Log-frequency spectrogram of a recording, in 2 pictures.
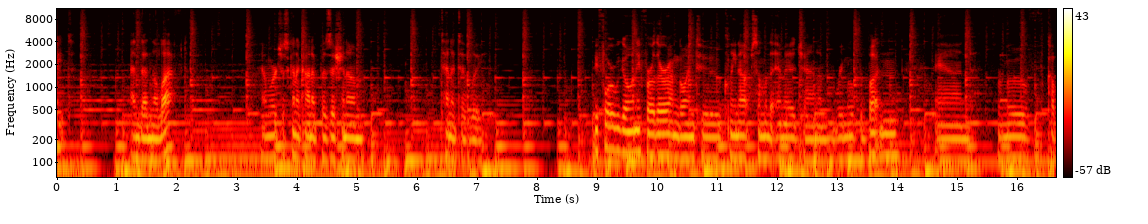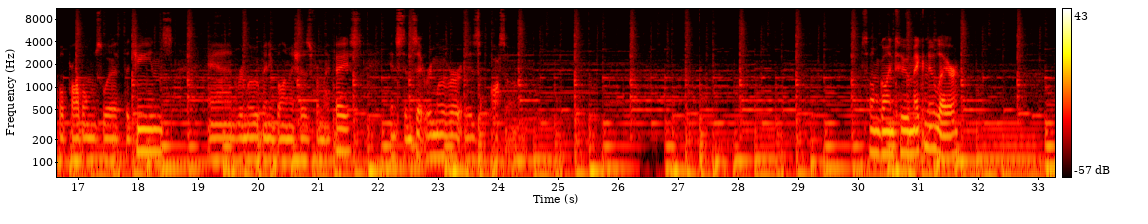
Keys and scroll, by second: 1.3 super+v, 7.5 z, 20.4 z, 22.0 s, 29.3 z, 31.5 super+n, 32.9 Escape.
